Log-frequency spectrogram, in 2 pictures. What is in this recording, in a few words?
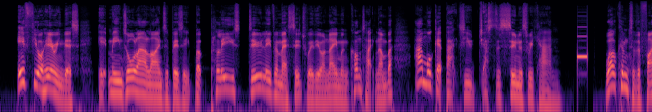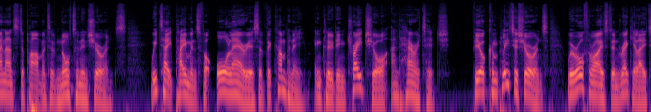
english british ivr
